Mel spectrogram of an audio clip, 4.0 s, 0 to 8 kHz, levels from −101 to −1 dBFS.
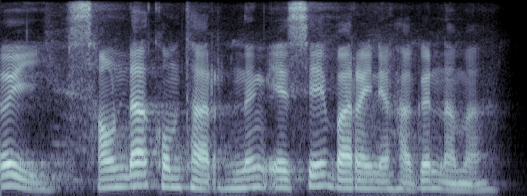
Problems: low volume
